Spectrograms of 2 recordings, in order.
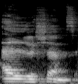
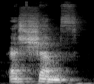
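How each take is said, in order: First: An L sound is heard before the sh. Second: No L sound; the sh is doubled. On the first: The speaker calls it wrong. "no digo al-shams, eso no" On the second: The speaker calls it right. "No hay una L"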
